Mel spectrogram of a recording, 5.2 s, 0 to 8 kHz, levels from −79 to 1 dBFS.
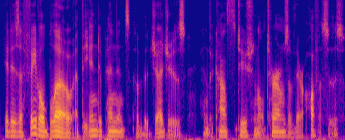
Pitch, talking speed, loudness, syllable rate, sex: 90 Hz, 210 wpm, -23 LUFS, 6.3 syllables/s, male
